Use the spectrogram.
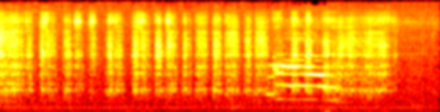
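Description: A big cat gives a short meow near the end after a stretch of rhythmic rubbing or breathing sounds, close and moderately loud.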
